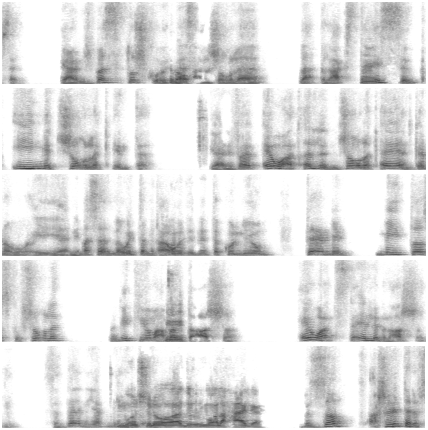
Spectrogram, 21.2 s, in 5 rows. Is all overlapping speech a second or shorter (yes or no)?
yes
